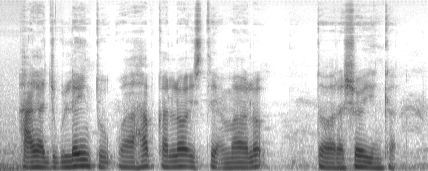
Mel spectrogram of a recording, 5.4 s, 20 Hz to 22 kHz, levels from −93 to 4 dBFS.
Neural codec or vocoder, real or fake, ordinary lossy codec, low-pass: none; real; none; none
